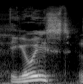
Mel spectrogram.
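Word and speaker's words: Égoïste: All right, I've got Chanel Egoist. – Yep, Egoist.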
